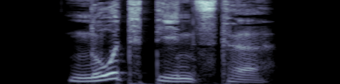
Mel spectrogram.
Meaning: nominative/accusative/genitive plural of Notdienst
- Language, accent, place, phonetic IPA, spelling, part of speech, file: German, Germany, Berlin, [ˈnoːtˌdiːnstə], Notdienste, noun, De-Notdienste.ogg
